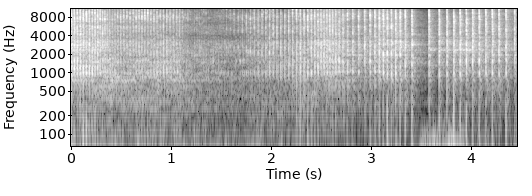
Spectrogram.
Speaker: You're starting to hear that ratchet noise. That means that the Trifecta, or the zip torque nut, is tightening itself up.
